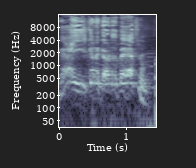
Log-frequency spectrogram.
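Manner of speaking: high excited laughing call; high laughing shout to the wife; laughing yell. Retold or imitated. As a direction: yell across the house, cracking up. Yelling to wife about toddler.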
